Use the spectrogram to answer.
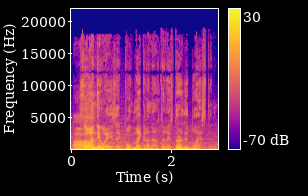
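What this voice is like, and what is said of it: Put-on Russian accent. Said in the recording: “Why the Russian accent?”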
